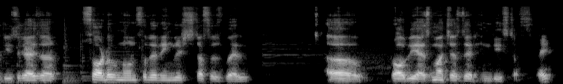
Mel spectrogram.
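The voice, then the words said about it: Indian-accented English. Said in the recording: “accent that I have when I'm speaking to you, which is an Indian kind of accent”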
